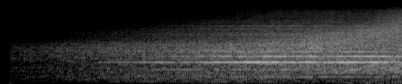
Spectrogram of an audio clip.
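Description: Music intro riser: a hissing noise swell that grows steadily louder from silence, with a faint steady high tone running through it.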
